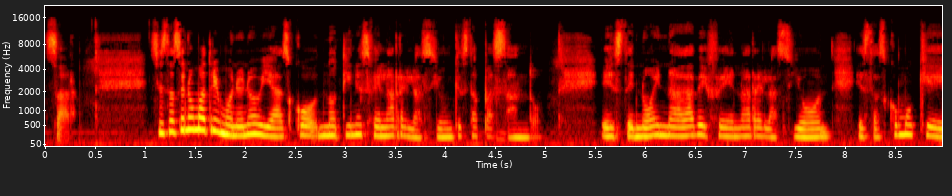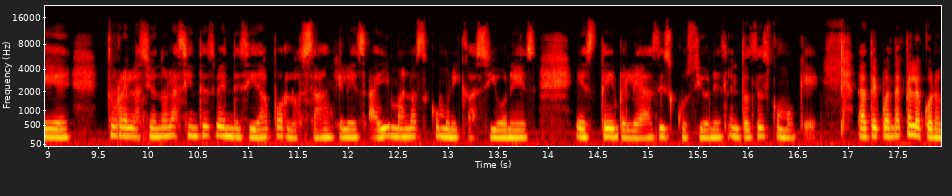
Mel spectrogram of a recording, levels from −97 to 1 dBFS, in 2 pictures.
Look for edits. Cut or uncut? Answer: cut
